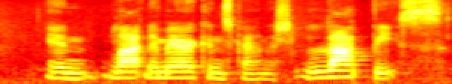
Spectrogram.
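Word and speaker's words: lápiz: now the word in Spanish for pencil is lapis again stress here there's a written accent mark and Z is is like an S sound in Latin American Spanish lapis lapis my pencil me lapis pencils now there's a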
